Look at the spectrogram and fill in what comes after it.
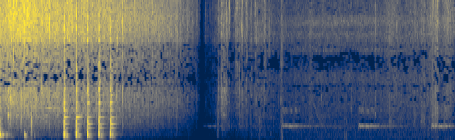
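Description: Mussel stir-fry sizzling in a metal wok while it is stirred, with five quick ringing knocks of the stirring tool against the wok about a second in. The sizzle fades out at about three seconds.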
